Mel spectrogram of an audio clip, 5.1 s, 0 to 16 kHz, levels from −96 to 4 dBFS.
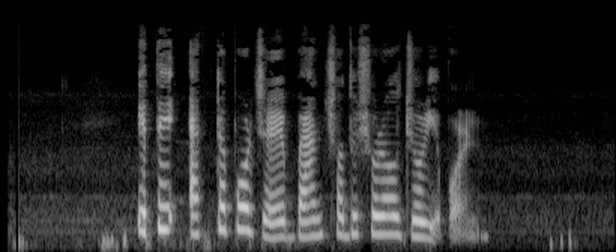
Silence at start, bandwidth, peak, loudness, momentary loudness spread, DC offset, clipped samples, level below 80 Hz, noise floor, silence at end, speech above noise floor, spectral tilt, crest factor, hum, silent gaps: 0.9 s; 10.5 kHz; -6 dBFS; -25 LUFS; 12 LU; under 0.1%; under 0.1%; -68 dBFS; -61 dBFS; 1.05 s; 36 dB; -4.5 dB/octave; 22 dB; none; none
